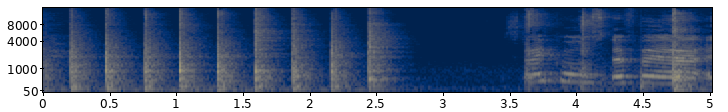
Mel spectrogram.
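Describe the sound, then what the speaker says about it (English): Eight sharp, evenly spaced taps ring out from a tool striking old staples in a wooden box, followed by a brief silence and then someone talking. "staples, if they're in reasonably straight, you can just treat them like a nail and pry them out."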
